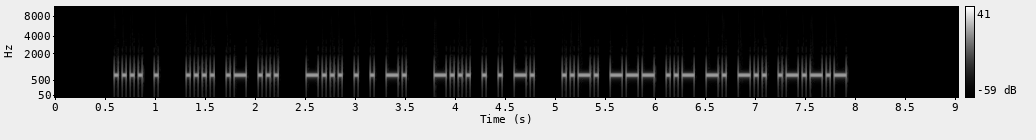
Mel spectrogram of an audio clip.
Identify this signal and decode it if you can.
Morse code, heard as a keyed tone, about 30 wpm, 700 Hz. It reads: HE HAS BEEN BEEN FOUND.
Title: Sentences from Top 300 Words 30wpm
